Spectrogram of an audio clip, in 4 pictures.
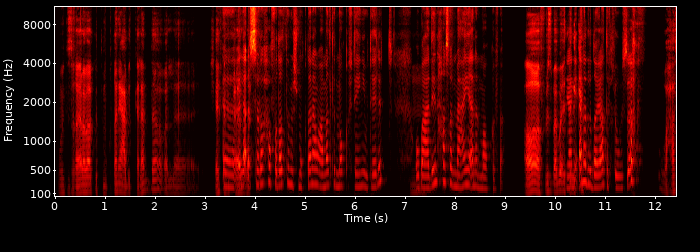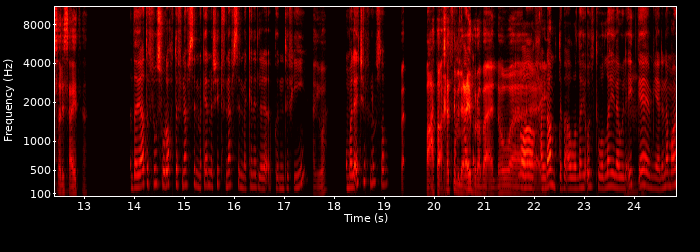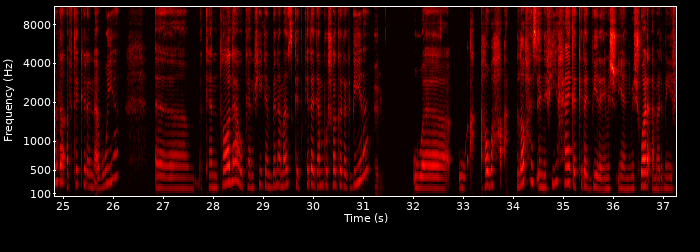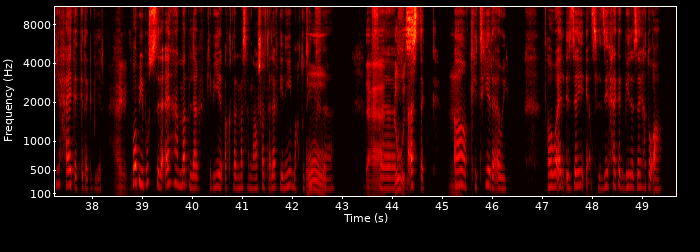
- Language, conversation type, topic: Arabic, podcast, إيه أول درس اتعلمته في بيت أهلك؟
- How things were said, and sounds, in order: laughing while speaking: "آه"; tapping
